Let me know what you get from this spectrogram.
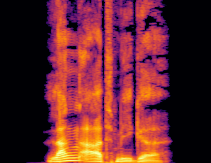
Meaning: inflection of langatmig: 1. strong/mixed nominative/accusative feminine singular 2. strong nominative/accusative plural 3. weak nominative all-gender singular
- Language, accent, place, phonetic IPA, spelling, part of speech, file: German, Germany, Berlin, [ˈlaŋˌʔaːtmɪɡə], langatmige, adjective, De-langatmige.ogg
